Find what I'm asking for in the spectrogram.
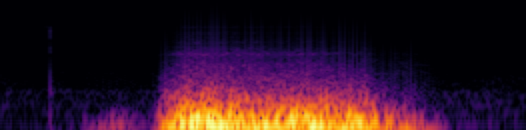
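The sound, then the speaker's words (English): A single deep human breath: a soft inhale, then a long, loud, breathy exhale like a sigh. “So I just want you to close your eyes for a second. And I want you to take one big deep breath in and out.”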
